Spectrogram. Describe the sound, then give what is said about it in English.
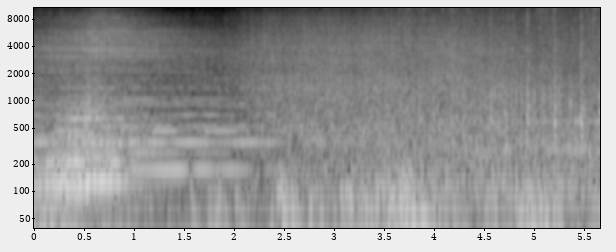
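Water rushes and splashes steadily into a ship's hull after the ship has been hit by ice in Antarctica, a dense, continuous roar. Low groaning, creaking tones sound at the start before the torrent dominates. No one speaks. “Water is pouring in.”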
